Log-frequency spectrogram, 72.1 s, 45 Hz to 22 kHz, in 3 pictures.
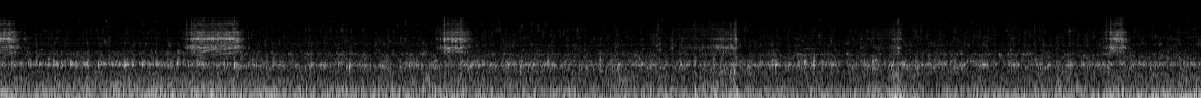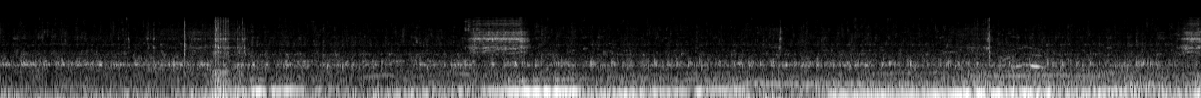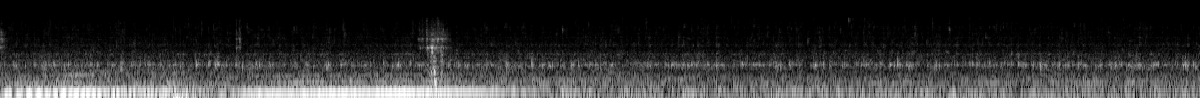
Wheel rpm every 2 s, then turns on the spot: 0, 10, 10, 0, 10, 0, 0, 10, 0, 0, 0, 0, 0, 20, 20, 0, 20, 10, 0, 0, 0, 10, 0, 10, 0, 0, 0, 0, 0, 0, 0, 0, 0, 0, 0, 0.
14-16 26-30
